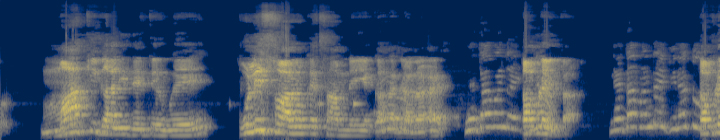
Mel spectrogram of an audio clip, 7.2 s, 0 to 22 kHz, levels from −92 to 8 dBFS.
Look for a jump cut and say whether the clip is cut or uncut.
uncut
